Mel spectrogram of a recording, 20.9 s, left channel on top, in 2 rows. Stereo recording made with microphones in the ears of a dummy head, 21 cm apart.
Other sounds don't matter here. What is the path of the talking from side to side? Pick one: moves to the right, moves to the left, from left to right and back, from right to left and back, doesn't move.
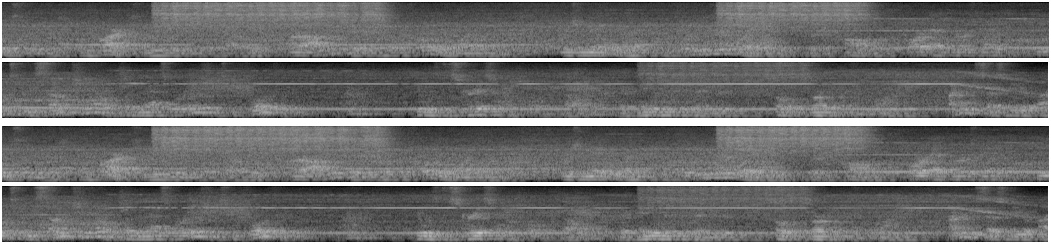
from left to right and back.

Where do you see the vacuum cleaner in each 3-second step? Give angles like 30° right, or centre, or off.
40° left, 40° left, 40° left, 20° left, centre, 20° left, 30° left.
